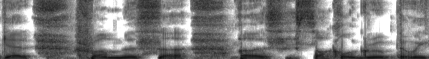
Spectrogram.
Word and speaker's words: Sokol: and drilling and stuff like that from this Suckle group that we call it. It's SOKOL, is the way it's spelled.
